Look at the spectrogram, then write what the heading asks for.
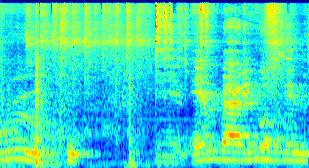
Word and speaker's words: roux: It's called roux. And everybody who's in the South understands this is the roux. You know, roux rhymes with poo.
